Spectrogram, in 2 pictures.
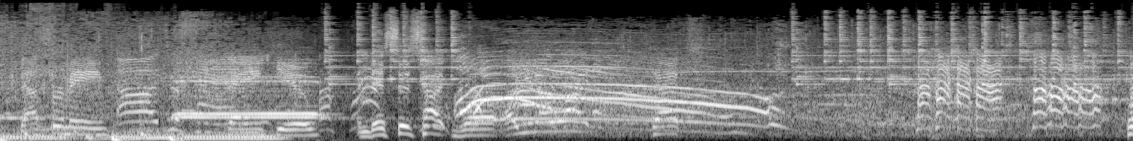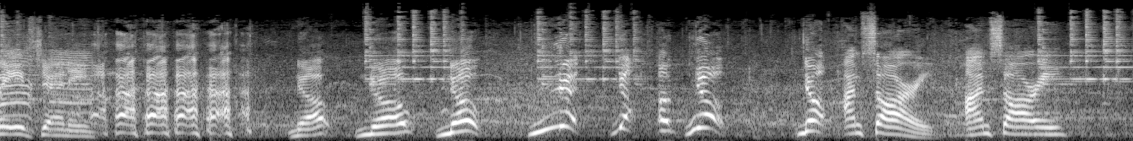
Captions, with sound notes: - That's for me. Thank you. - Ah, it's for Ken. And this is how-- oh, you know what? - That's... - ( bell ringing ) - ( laughing ) - Please, Jenny. No, no. No! No-- no! No! No. I'm sorry, I'm sorry.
